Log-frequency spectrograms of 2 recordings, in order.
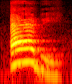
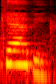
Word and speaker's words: Abby: Just say her name. Abby. Not Gabby.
